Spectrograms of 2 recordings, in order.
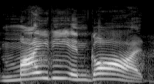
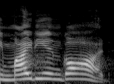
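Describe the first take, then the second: First: It is said forcefully, with strong conviction. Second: It is said in a plain, calm way.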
